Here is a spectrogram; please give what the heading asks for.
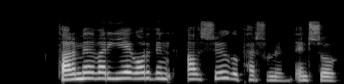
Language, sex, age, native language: Icelandic, female, 30-39, Icelandic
